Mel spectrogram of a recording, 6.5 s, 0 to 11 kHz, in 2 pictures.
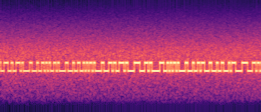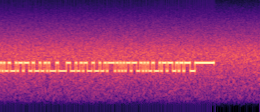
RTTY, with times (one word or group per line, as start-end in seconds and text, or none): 0.0-0.4 …
0.5-0.8 SE
1.0-2.3 RENCONTRE
2.5-2.6 A
2.8-3.7 HONSHU
3.8-4.1 ET
4.3-4.4 A
4.6-5.8 KYUSHU.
